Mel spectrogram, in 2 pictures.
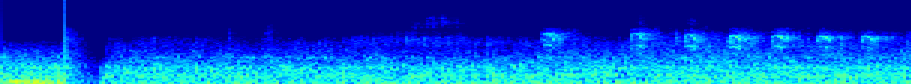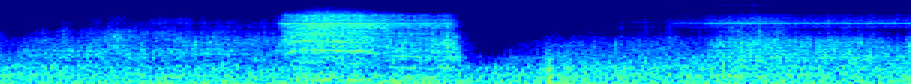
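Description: Outdoor ambience with birds chirping and calling: a quick run of high chirps about two seconds in, and a louder call around five seconds in. A steady high-pitched whine starts near the end.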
